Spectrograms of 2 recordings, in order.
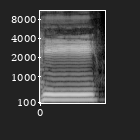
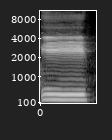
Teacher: because it's a kasra, you have to say I, but because of the ya saghira, you have to extend it to 2 movements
